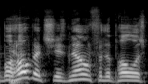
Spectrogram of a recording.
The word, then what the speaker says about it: Blachowicz: But our co-main event, Jan Blachowicz. I always fucked it up. I want to call him Blaskovich from fucking. Yeah. Well, and it was being pronounced in ways that I had not heard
